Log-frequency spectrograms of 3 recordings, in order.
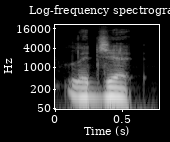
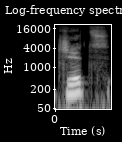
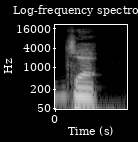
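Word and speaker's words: Sebastian Le Get: in the 40th minute there's no way his last name is legit it is actually I actually have his jersey yit legit that's how you I how you pronounce it legit yeah insane sorry continue instead of jits it's jet but I mean these are were sounds the same uh we also had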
